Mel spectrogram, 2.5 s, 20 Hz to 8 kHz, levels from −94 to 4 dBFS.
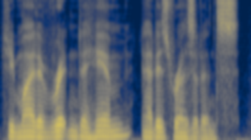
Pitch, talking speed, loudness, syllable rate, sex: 105 Hz, 215 wpm, -19 LUFS, 5.7 syllables/s, male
